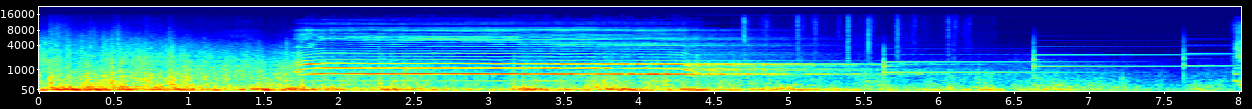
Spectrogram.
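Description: A loud thunder crash rumbling on and slowly dying away. A long held eerie tone sounds over it and slides down at its end. Near the end come single sustained spooky notes about one a second.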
